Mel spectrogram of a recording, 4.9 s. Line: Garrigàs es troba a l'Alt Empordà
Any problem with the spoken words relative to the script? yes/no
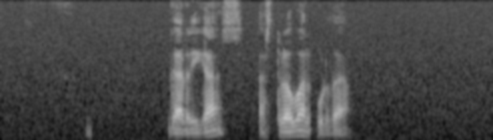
yes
